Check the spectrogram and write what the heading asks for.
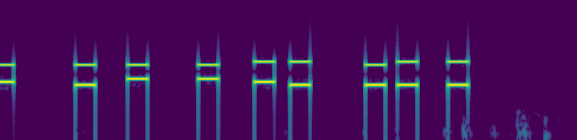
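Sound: telephone keypad dialing tones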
